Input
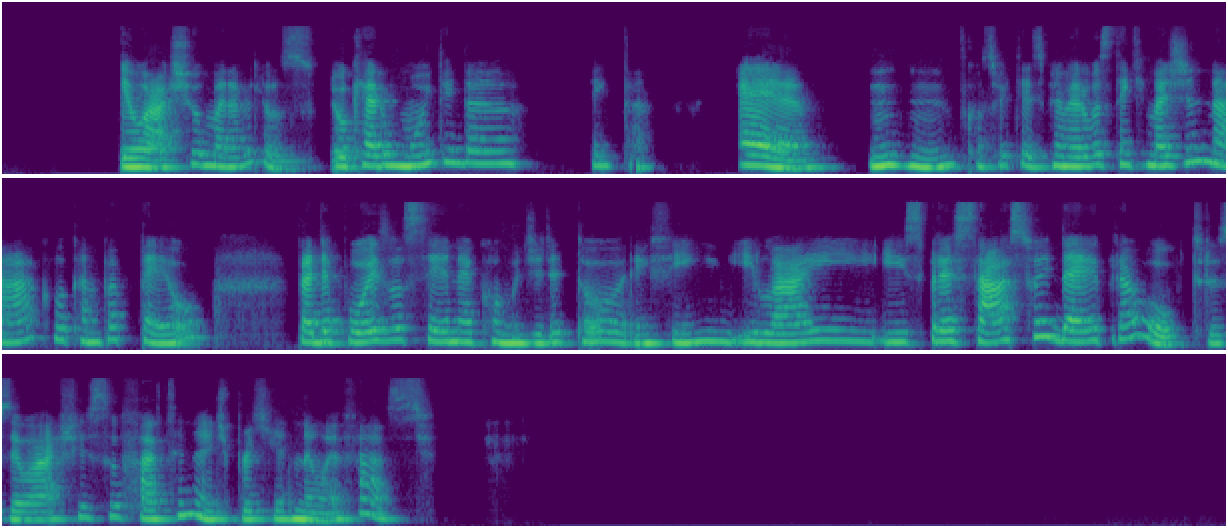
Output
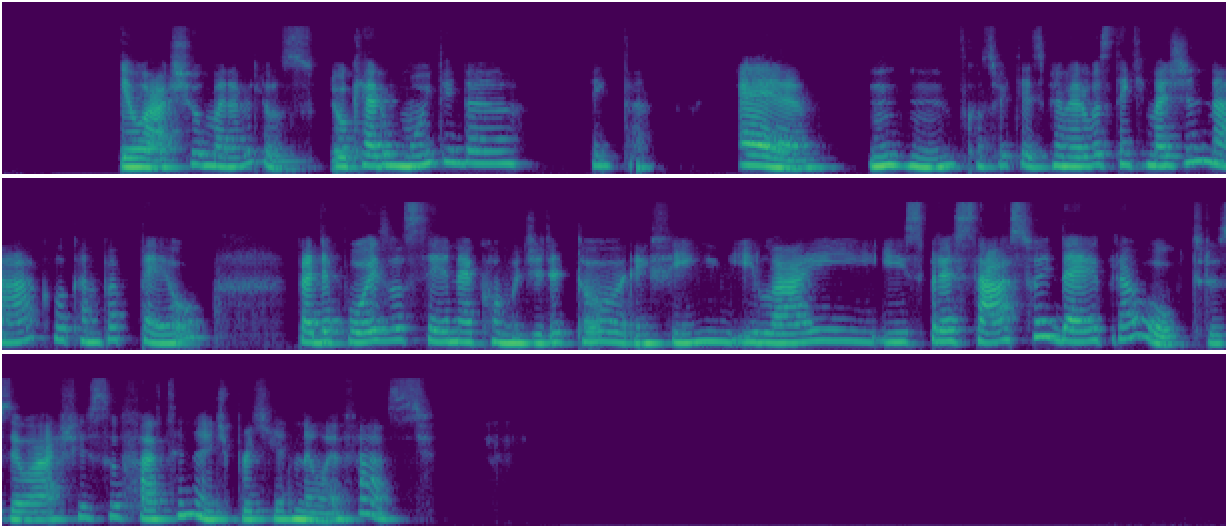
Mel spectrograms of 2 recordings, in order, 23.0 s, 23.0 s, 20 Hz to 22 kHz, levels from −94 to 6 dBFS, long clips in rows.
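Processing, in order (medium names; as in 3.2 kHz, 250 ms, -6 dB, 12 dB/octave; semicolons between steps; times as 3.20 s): 10.49–12.30 s: peaking EQ 2.1 kHz +11 dB 1 oct; trim -6 dB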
